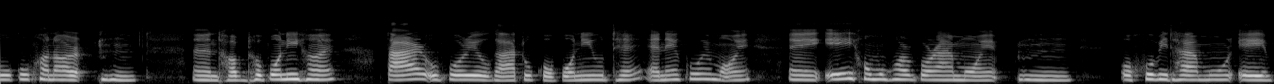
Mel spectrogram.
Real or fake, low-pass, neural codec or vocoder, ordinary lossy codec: real; none; none; none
